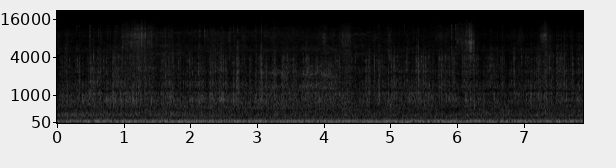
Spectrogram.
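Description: Modified Roundhouse 'Hercules' 7/8ths scale model diesel locomotive and four wagons trundling along garden railway track, the wheels rattling on the rails with a few sharp clicks, over a steady low rumble.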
